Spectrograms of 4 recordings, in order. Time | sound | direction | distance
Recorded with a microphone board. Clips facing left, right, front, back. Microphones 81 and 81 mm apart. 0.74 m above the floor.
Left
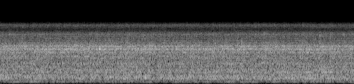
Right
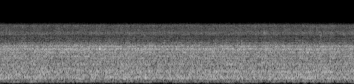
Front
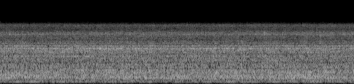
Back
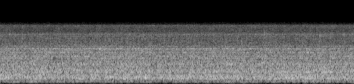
0.0 | running water | 170° right | 1.3 m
